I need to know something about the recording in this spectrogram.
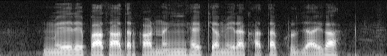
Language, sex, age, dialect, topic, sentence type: Hindi, male, 51-55, Kanauji Braj Bhasha, banking, question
